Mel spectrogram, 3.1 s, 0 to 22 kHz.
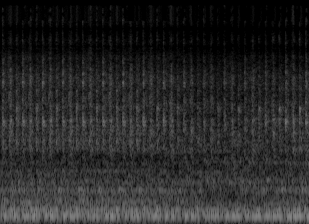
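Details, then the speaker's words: Cheap truck with a suspected overheating issue, driven in 32°F weather: a steady drone with a loose, uneven ticking rattle that only appears when hot, not cold; source unclear, possibly the transmission area. "There's the engine noise, but it's weird. It wasn't doing this cold. It only did this when it got hot. And the noise almost sounds like it's coming from the trans area."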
